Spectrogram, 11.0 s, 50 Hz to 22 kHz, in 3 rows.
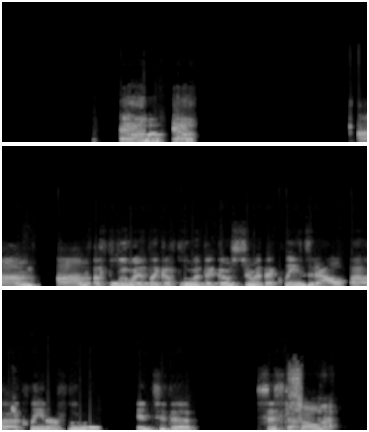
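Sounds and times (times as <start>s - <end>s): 
woman clearing throat raspily: 1.2s - 2.0s
woman coughing: 1.2s - 2.0s
speech: 3.6s - 9.3s, 9.9s - 10.9s.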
